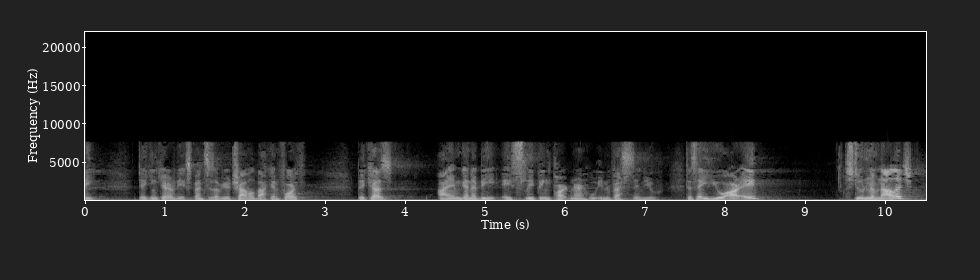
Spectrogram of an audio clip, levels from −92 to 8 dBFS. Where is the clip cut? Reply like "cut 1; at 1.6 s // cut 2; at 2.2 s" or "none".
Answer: cut 1; at 7.5 s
